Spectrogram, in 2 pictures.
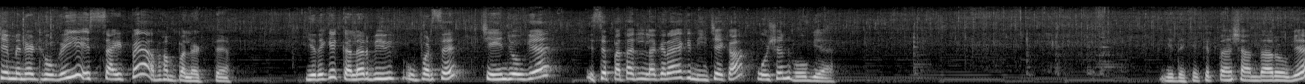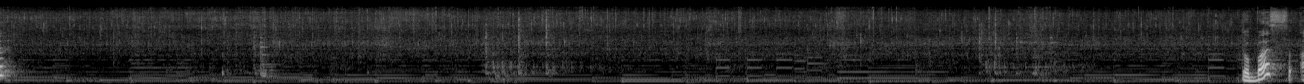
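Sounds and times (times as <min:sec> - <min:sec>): food sizzling in oil: 0:00.0 - 0:26.0.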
